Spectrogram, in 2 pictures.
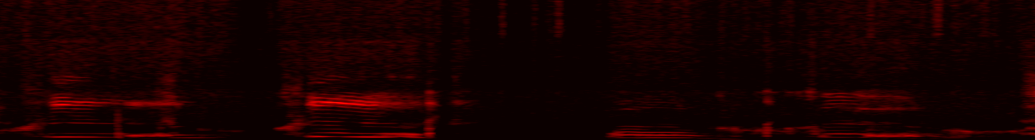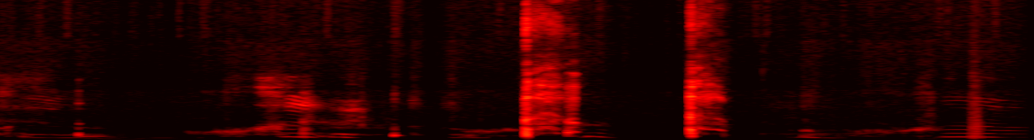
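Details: A person who feels very ill with a bad cough and cold speaks in a quiet, tired voice broken by two sharp coughs near the end.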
